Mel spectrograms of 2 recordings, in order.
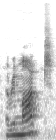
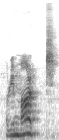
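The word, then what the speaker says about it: remarked: রিমার্ক মন্তব্য করা, রিমার্ক, রিমার্কড, রিমার্কড। আচ্ছা, লাস্টে একটা ঠ সাউন্ড আসবে, যদিও এখানে ড আছে কিন্তু উচ্চারণের সময় ঠ আসে অটোমেটিকলি।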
